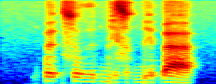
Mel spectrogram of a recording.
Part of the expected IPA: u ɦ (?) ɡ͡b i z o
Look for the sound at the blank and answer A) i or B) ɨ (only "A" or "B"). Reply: B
